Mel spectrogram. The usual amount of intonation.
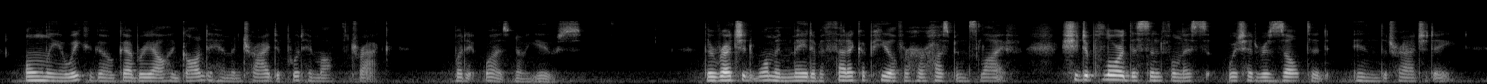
No: narrow, 2.1 semitones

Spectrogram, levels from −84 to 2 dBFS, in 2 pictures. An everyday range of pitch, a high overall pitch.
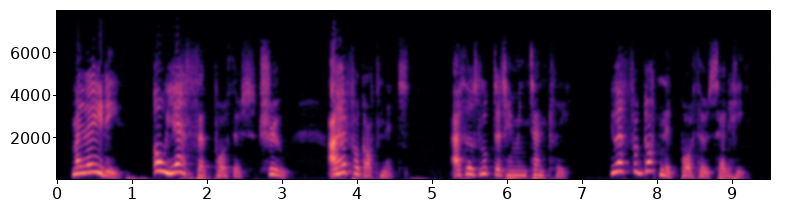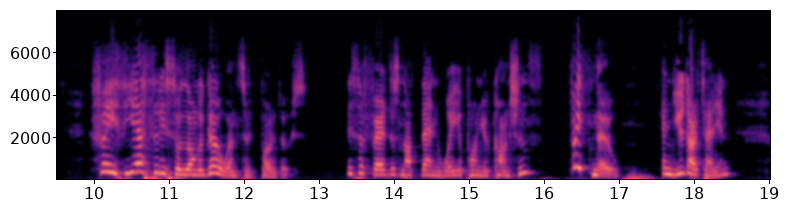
No: wide, 7.1 semitones; high, 245 Hz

